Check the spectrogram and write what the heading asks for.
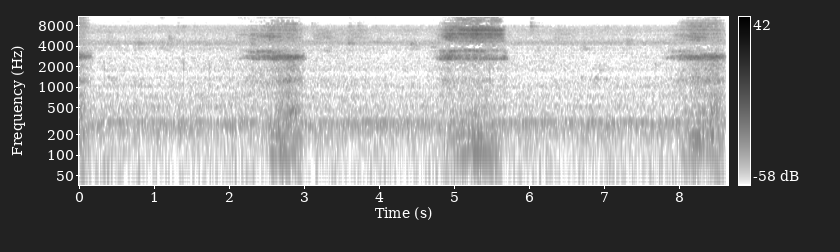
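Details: Eleven-year-old female Vizsla sleeping and snoring: three soft, low snores about three seconds apart, with a faint whistle on each breath over steady room hiss.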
